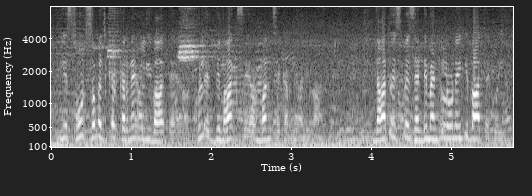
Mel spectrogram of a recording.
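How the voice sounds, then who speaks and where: Music plays behind a man with an extremely high pitch and lively intonation. He speaks with hardly any pauses. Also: moderate pace. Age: 60s. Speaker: retired civil servant. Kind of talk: street interview.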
